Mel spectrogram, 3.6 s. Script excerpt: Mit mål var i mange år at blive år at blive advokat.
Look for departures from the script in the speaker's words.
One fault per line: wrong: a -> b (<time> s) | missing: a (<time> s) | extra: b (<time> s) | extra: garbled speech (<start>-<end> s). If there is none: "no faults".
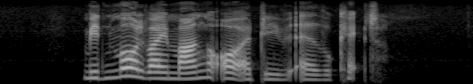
missing: år at blive (2.3 s)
